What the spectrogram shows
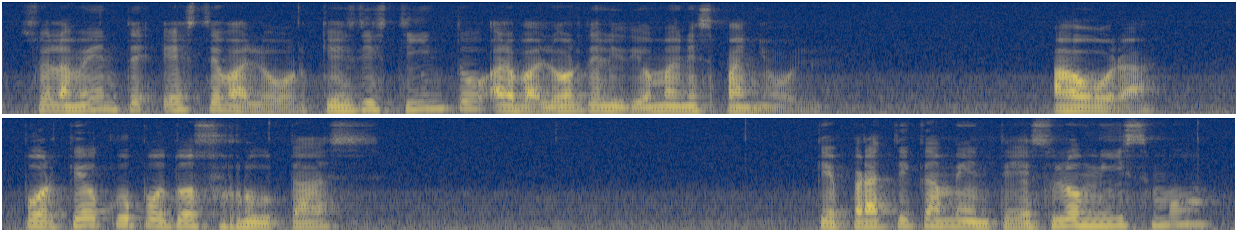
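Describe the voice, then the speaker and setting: A man's voice: a little high, a little hiss or hum. A man teaching a coding course, explaining each step and asking himself questions before answering them. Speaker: programming instructor. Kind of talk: screen-recorded coding tutorial.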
